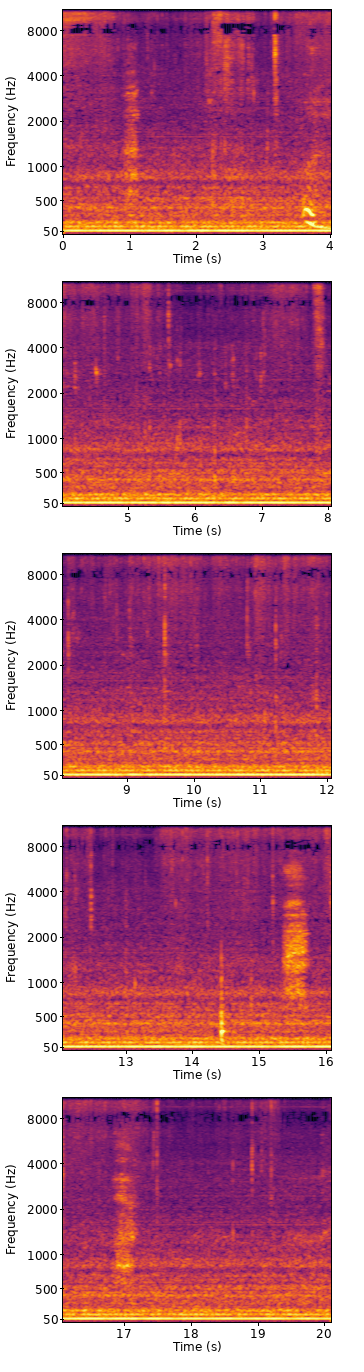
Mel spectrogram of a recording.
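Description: Eating sounds from chicken wing adobo eaten by hand: a few short wet smacks and chewing noises over a steady low hum, with a brief falling squeak about four seconds in and two smacks near fifteen and seventeen seconds.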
